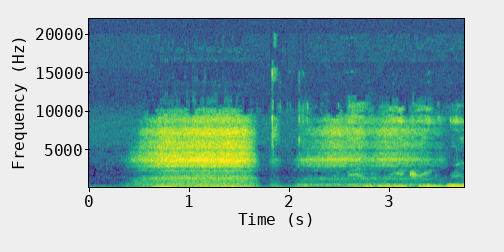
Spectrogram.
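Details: Sleeping dog, possibly in REM sleep: low rumbling snore with a hissing breath, then a quieter breath and another rumble; ordinary harmless snoring.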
